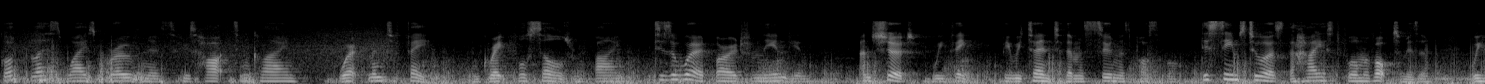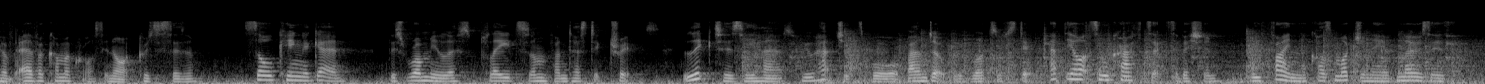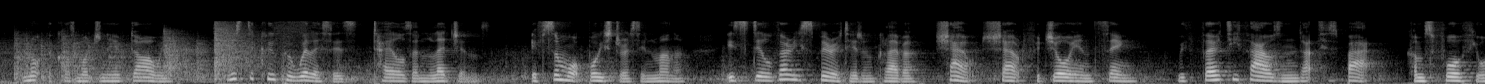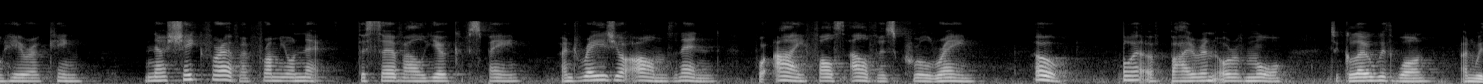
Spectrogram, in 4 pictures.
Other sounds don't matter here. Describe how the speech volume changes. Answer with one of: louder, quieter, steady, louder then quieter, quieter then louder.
louder.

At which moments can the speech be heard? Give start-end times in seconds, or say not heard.
0.0-45.4, 46.0-59.3.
